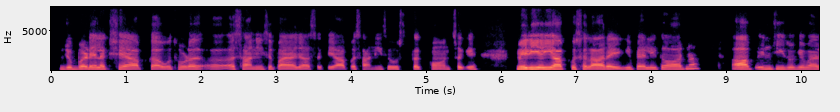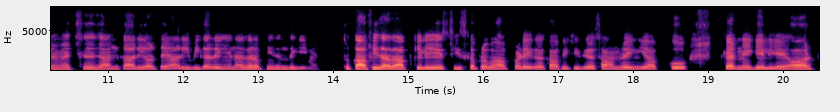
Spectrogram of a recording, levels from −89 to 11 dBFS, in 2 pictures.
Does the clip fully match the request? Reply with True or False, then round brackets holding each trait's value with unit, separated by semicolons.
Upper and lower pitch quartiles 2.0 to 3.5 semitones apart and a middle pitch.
True (3.2 semitones; 165 Hz)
